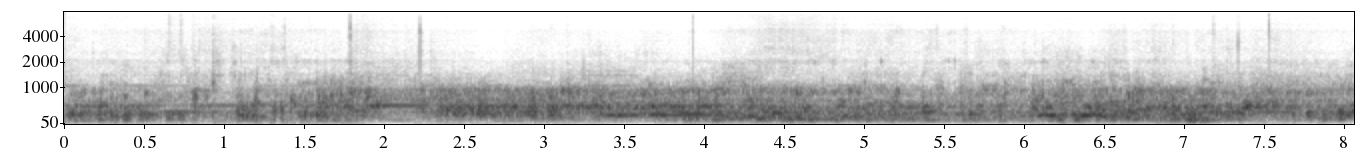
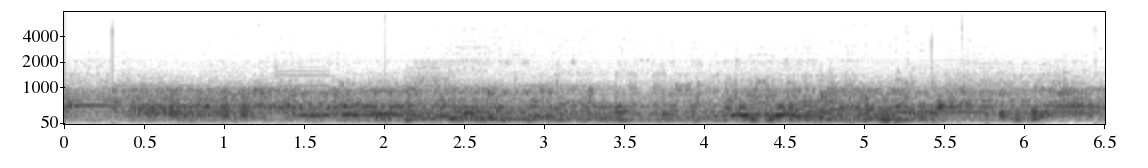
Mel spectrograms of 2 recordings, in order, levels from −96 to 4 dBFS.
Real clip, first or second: second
